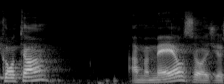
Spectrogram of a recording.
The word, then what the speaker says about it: content: Content. Don't hear the T.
